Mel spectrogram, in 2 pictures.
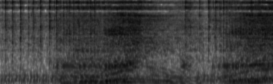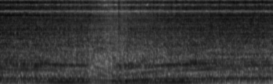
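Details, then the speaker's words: Husqvarna chainsaw being rebuilt after not running, disconnected fuel hose just reattached: revs sweep up and fall back unevenly, hesitating and bogging from idle, though wide open on the high-speed jet runs okay; stumble on acceleration from rich low-speed mixture. "once I revved It Wide Open you can see the high-speed jet took over and it seemed to run okay then but it's just uh revving up throttling from nothing or from idle up to highp speed seems to stumble"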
